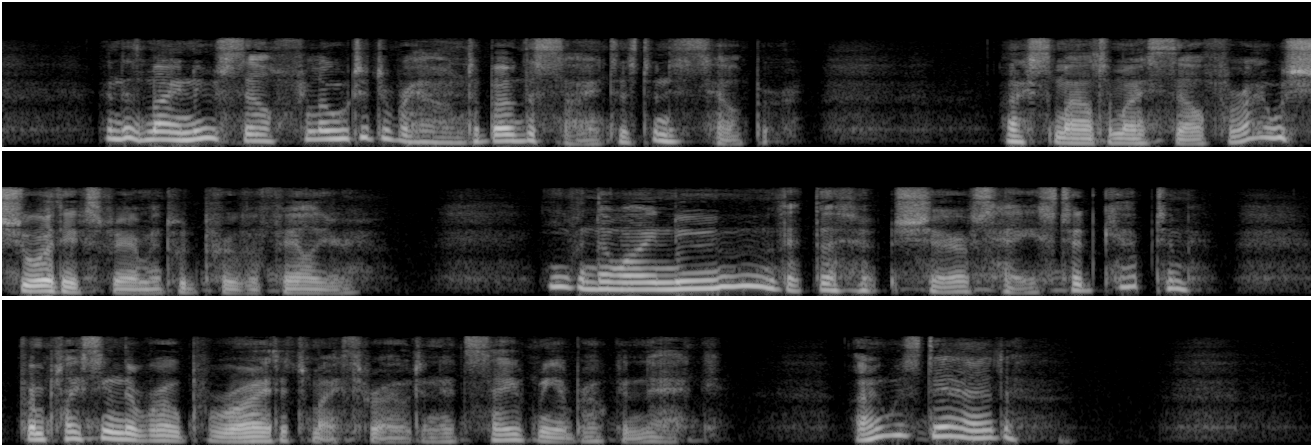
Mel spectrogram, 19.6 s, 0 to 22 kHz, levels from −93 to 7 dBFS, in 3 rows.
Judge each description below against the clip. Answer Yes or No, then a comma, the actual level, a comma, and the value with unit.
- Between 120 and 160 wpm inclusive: No, average, 175 wpm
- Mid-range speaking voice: Yes, medium, 165 Hz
